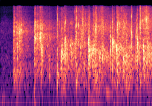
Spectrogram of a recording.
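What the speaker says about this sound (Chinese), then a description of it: "掌声欢迎" Applause welcoming two women singers onto the stage at a formal party, with a few scattered claps swelling into steady, close clapping that carries on to the end.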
